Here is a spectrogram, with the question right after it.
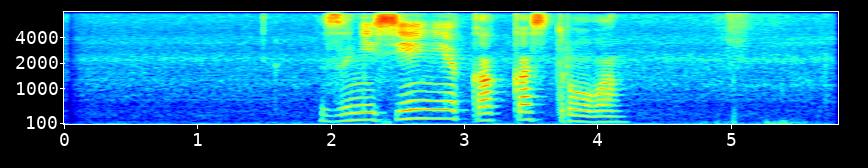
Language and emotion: Russian, neutral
